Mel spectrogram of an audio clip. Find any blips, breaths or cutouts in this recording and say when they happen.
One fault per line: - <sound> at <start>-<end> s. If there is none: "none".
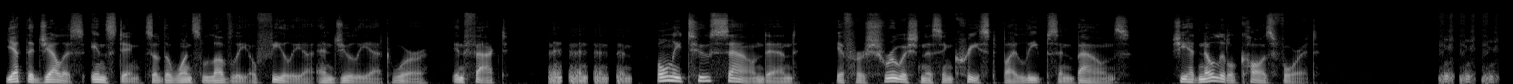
- laugh at 5.5-6.3 s
- laugh at 14.4-15.0 s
